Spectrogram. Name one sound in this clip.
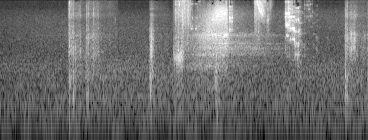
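Footsteps thud softly on a floor.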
